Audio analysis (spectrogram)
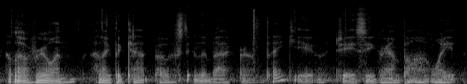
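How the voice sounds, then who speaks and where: A man hosting a live ASMR stream in a soft, often whispered voice, chatting informally in loose, hesitant phrases. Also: sits low, steady tone, normal speed. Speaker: ASMR livestream host. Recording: clear background ambient noise.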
